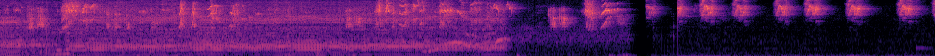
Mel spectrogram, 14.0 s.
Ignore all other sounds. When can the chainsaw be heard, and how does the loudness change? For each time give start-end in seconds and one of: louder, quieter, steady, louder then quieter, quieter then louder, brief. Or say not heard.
0.0-7.7 steady.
